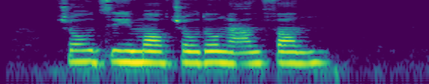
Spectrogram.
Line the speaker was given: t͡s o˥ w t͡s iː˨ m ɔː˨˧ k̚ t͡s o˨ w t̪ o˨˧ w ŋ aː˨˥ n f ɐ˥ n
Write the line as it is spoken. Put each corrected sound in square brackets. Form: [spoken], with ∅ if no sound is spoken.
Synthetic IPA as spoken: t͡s [o˨] w t͡s iː˨ m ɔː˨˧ k̚ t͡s o˨ w t̪ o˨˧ w ŋ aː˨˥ n f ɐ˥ n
